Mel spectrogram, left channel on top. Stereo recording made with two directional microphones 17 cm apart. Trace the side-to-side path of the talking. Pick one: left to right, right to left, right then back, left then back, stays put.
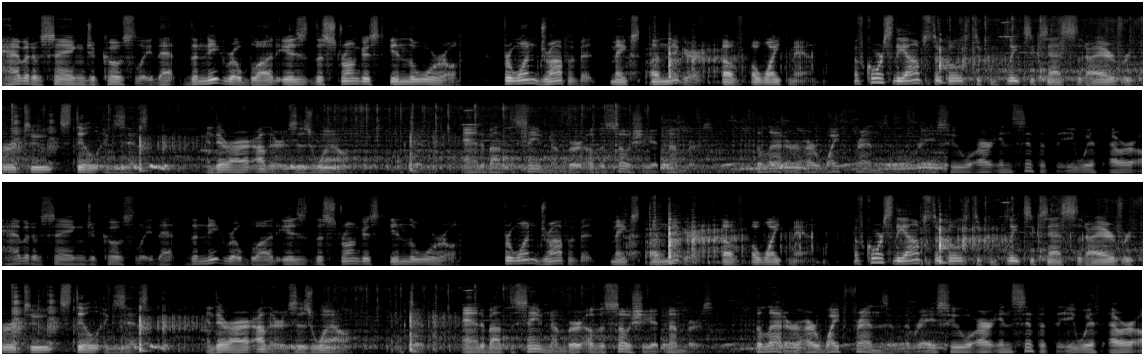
left to right.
